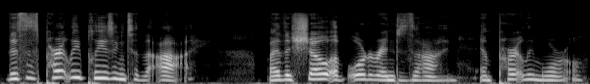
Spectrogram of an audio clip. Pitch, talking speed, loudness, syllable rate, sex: 220 Hz, 175 wpm, -17 LUFS, 4.9 syllables/s, female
